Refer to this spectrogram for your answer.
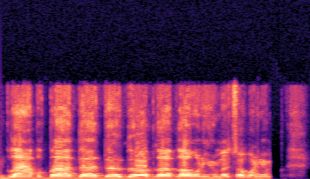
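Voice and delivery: high, droning run of blahs; mock windbag. Mocking a narcissist giving a speech, self-absorbed rambling. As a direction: imitate someone in love with their own voice. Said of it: "Don't do it to be a fucking narcissist, to hear yourself talk".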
